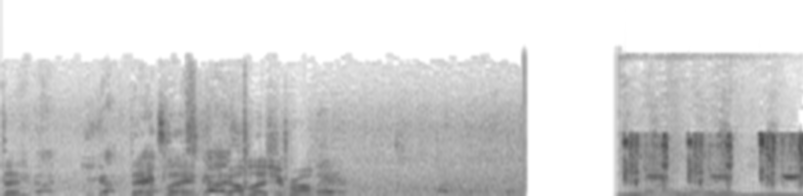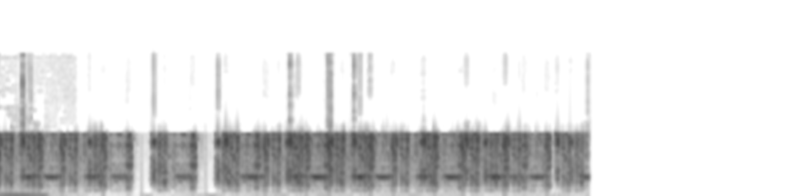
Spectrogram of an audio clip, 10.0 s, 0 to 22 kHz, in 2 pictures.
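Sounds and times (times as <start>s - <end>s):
low tone: 3.9s - 5.5s
camera shutter clicks: 3.9s - 8.7s.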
